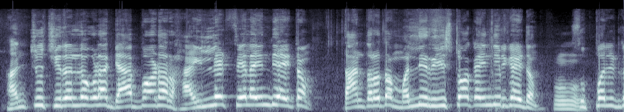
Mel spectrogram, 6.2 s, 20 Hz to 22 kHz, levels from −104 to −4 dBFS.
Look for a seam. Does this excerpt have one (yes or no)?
yes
